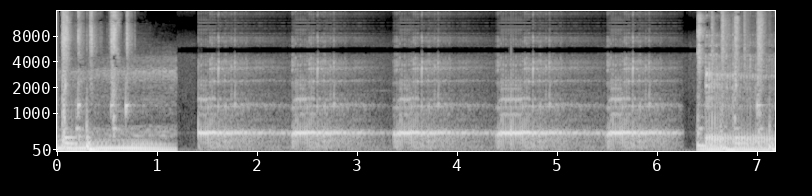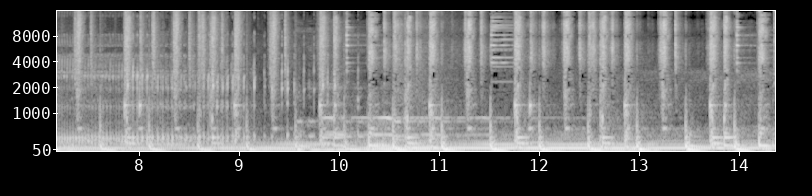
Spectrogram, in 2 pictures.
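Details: Series of loud, drawn-out voiced belches, then dense, rapid rumbling sounds, possibly with music mixed in, from a compilation of funny burp sounds; repeated burping.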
